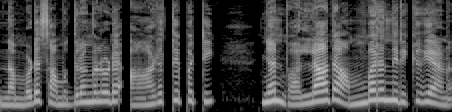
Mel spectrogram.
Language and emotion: Malayalam, surprised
